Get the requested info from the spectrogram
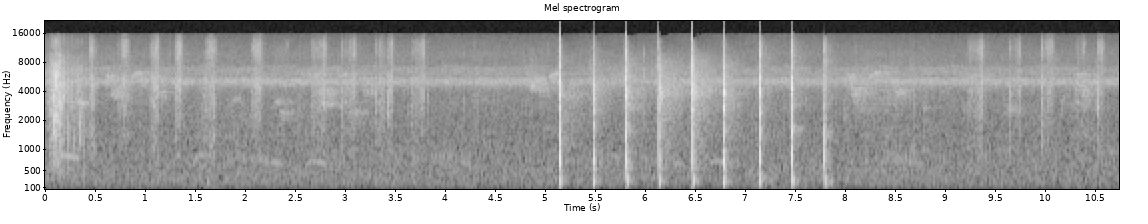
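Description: A knife chopping at the stem of a freshly harvested jackfruit: about nine quick strikes, roughly three a second, from about halfway in. Insects buzz steadily in the background.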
